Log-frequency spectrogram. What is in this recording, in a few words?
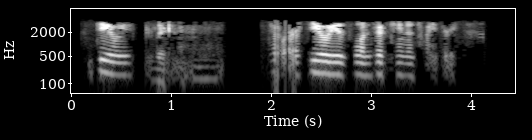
Tempe PD, scanner; Rgnl Wireless Co-op (RWC)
